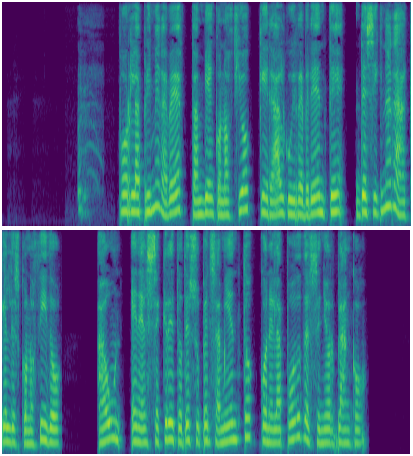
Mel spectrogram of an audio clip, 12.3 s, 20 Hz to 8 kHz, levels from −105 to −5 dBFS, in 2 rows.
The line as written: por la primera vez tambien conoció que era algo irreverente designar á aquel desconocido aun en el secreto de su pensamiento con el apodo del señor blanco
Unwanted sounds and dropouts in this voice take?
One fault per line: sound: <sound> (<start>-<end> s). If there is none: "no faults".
sound: cough (1.1-1.5 s)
